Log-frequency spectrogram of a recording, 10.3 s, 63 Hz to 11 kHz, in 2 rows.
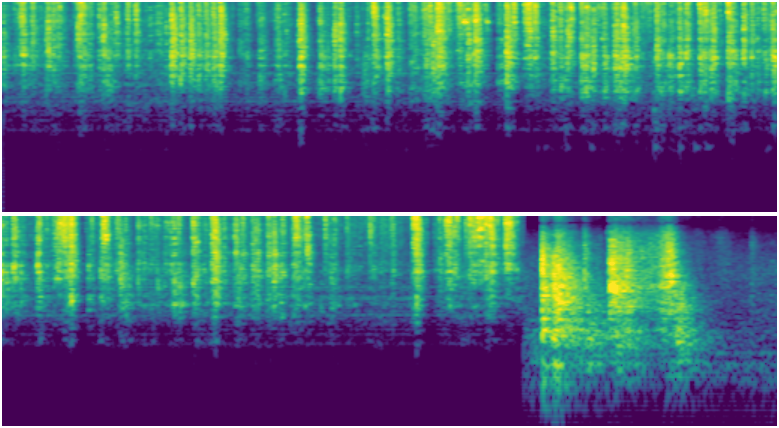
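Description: Hand tin snips cutting through a sheet of 5V metal roofing: a fast, continuous run of sharp metallic clicks and crunches. Near the end come two or three louder, rougher scraping rushes as the cut metal sheet is handled.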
